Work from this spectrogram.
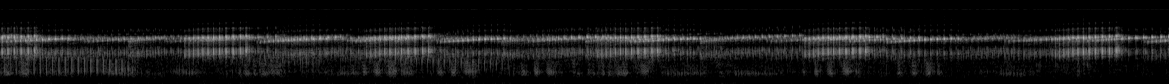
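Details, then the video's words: Chorus of frogs at a Nebraska Sandhills pond on a spring evening, overlapping ringing pulsed trills that rise gently in pitch, louder bouts arriving every one to two seconds without a break. "RELAXING SOUNDS OF FROGS"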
